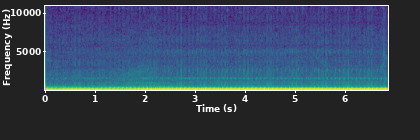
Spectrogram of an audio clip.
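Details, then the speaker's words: Mazda MX5 petrol engine idling after new HT leads and parts fitted, still shaking badly with an uneven lumpy misfire pulse at the exhaust, only slightly better; owner suspects plugs, leads, intake manifold gasket or injectors. "right so the engine is still shaking like hell it does sound slightly better"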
